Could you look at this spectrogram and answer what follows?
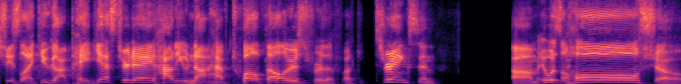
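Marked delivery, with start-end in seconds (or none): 0.4-4.2 play-acted heated, angry woman's voice mid-argument. Retelling a couple's argument at the store: imitating an angry girlfriend arguing. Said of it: "started busting out in an argument".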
